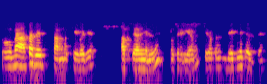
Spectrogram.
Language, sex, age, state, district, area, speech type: Hindi, male, 30-45, Madhya Pradesh, Balaghat, rural, conversation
